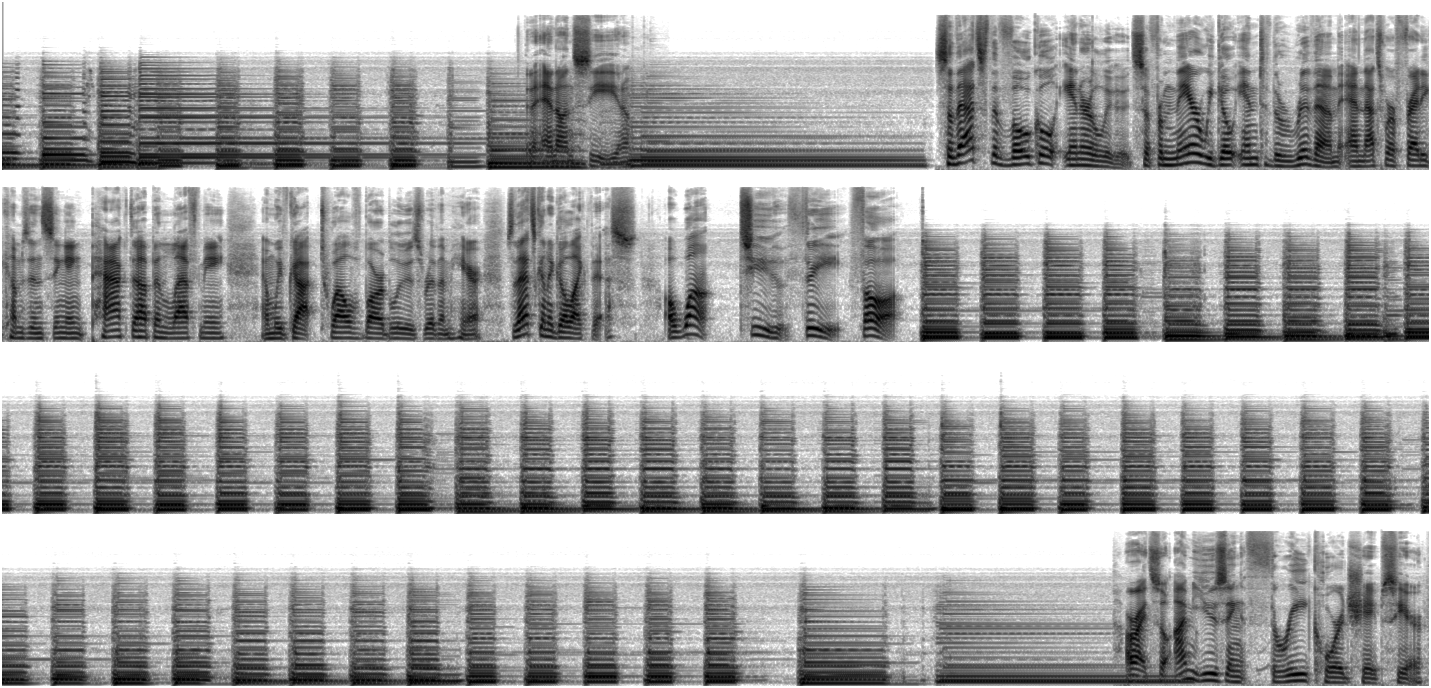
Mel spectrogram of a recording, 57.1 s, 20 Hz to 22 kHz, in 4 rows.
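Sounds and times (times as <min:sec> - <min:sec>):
electric guitar blues chords: 0:00.0 - 0:09.4, 0:23.5 - 0:54.7.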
